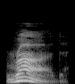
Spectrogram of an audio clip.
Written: rod

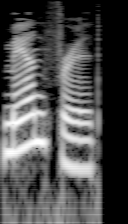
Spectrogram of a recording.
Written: manfrid

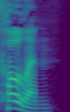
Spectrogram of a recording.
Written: colon

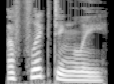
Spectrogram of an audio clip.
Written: afflictingly

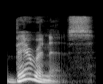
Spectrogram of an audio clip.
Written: barrenness

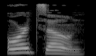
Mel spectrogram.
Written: ordsone

